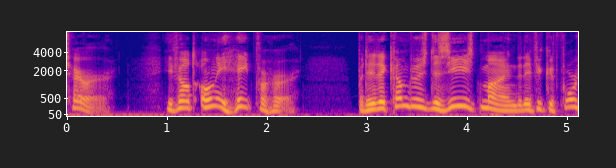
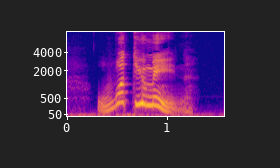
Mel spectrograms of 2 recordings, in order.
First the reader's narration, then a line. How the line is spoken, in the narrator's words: cried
